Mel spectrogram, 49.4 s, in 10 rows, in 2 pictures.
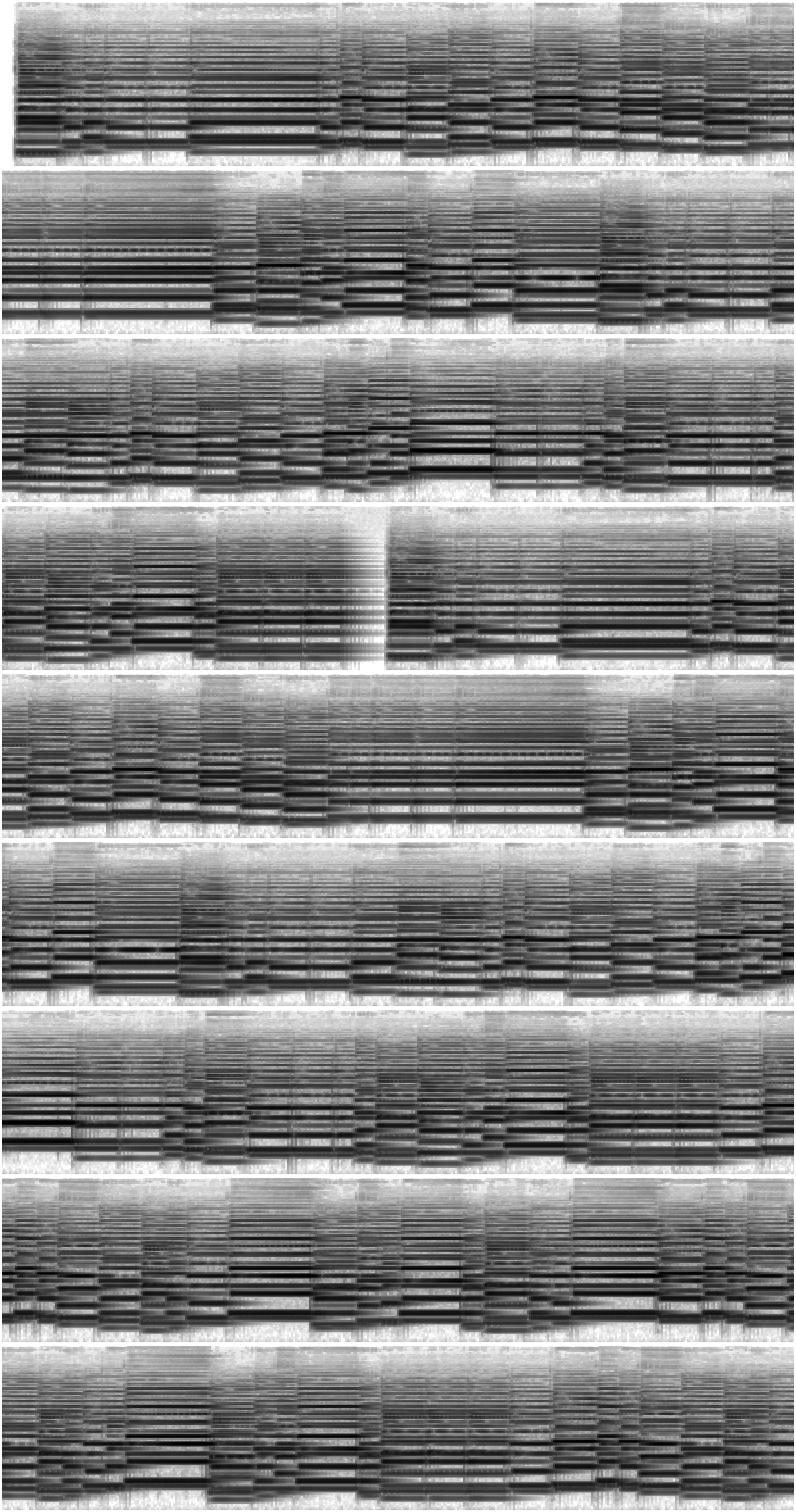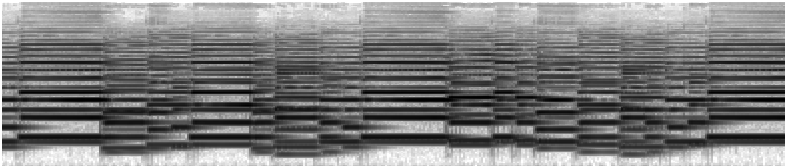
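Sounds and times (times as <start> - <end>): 
polka music: 0.1 - 49.4.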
